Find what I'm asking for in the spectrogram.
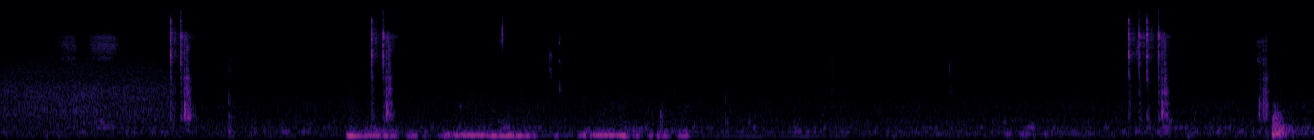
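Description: Scattered bursts of typing and clicking on a computer keyboard, quiet and close, with a stretch of low murmuring voice partway through.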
